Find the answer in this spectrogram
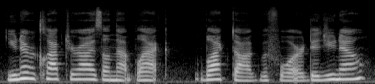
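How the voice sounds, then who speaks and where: A woman's voice: on the high side, normal speed, vocal fry. Woman putting on Long John Silver, a blustering pirate. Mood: scolding. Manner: loud, blustering, sailor slang. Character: hearty one-legged male pirate innkeeper, blustering. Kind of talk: audiobook character reading.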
